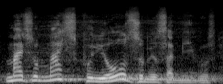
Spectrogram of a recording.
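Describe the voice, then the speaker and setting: A man from Bahia, giving a spiritist lecture as a lively storyteller who acts out the dialogue. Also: fairly high pitch, a little slow. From Bahia, Brazil. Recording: echoey hall with faint hiss.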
